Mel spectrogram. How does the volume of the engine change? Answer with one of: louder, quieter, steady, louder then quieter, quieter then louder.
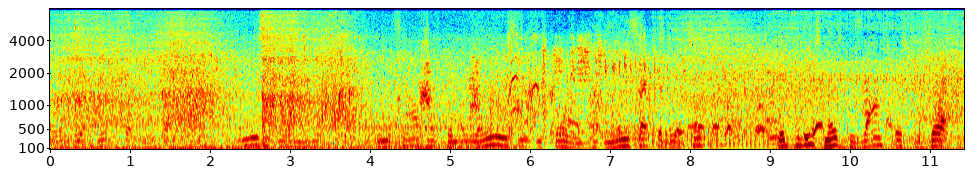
steady.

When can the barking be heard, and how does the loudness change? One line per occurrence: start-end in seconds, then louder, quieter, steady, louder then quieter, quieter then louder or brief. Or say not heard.
4.4-11.2 steady.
